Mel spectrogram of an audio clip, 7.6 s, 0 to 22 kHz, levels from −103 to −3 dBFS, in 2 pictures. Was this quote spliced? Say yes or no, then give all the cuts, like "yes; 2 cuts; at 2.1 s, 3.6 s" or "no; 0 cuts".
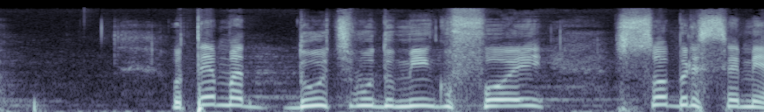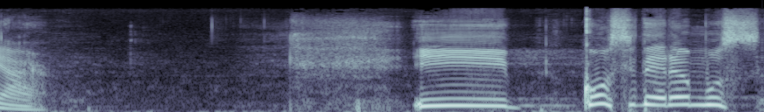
no; 0 cuts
